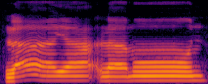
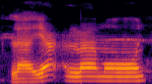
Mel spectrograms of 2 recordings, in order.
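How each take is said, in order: First: The first vowel is drawn out long. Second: The first vowel is cut short. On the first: They do not know. The speaker calls it right. "inilah harus dibaca panjang" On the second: They truly know. The speaker calls it wrong. "baca pendek"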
